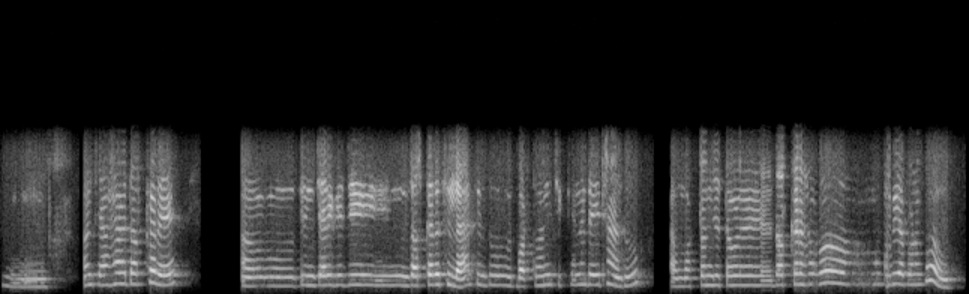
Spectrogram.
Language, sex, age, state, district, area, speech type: Odia, female, 60+, Odisha, Jharsuguda, rural, conversation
